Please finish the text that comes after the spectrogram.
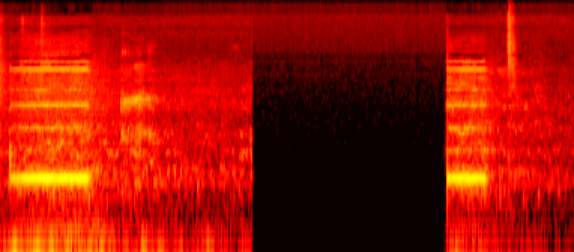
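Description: A telephone call rings out while waiting for an answer: a steady ringback tone sounds for about a second, then there is a long stretch of quiet room noise and silence before a shorter burst of the same tone returns.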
